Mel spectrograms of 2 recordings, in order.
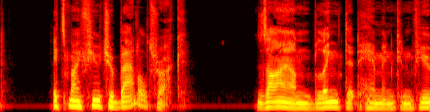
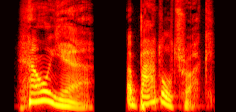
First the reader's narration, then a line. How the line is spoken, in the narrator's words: his friend exclaimed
